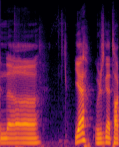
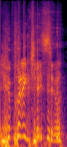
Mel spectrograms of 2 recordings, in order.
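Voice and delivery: high, slow laughing disbelief; 11 semitones higher, 9 dB louder, slower than usual. Real, not acted. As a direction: laugh out the name.

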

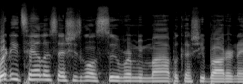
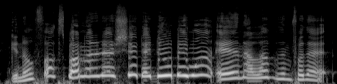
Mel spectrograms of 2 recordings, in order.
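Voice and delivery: excited high voice. Real, not acted. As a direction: voice shoots up high, thrilled. Excited praise of [name] and [name].

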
